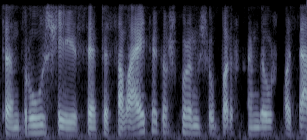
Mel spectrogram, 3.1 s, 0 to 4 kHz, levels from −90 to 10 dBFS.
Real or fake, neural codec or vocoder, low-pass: fake; codec, 16 kHz, 4.8 kbps, FACodec; 3.6 kHz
